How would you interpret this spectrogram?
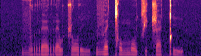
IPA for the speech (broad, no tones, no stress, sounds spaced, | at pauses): v o r ɛ r ɛ w ʈ͡ʂ o ɾ i | v ɛ ǀ o m o t͡ɕ i ʈ͡ʂ æ ǃ i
